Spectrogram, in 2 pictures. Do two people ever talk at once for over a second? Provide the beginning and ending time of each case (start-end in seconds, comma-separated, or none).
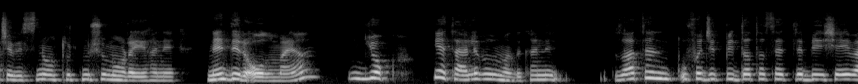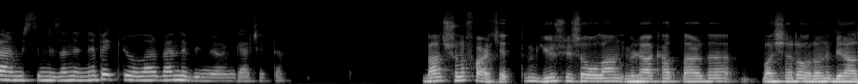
none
